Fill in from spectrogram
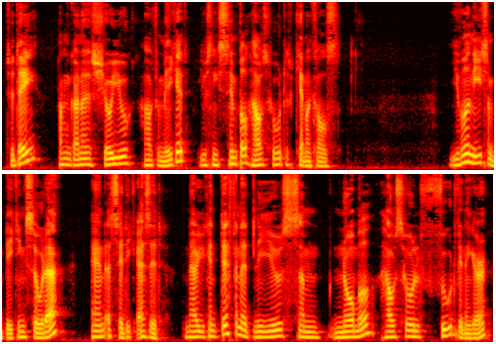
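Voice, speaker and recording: A Danish man with a fairly low, dark voice narrates a chemistry tutorial for his channel. The voice-over is scripted, and he explains each step in a plain, instructional way.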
